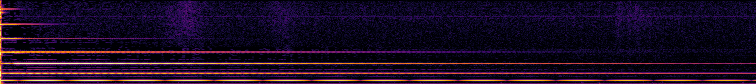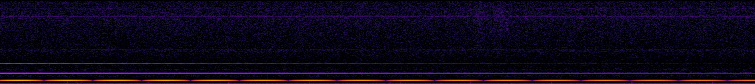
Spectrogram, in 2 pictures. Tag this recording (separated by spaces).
bell bowl dang ding dong dung gang ging gong gung singing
